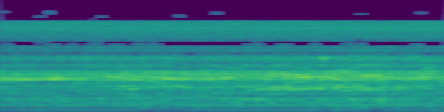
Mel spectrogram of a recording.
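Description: Gymnasium crowd cheering and yelling after a made basket, heard on an old AM radio broadcast recording played back through a home stereo's speaker.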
